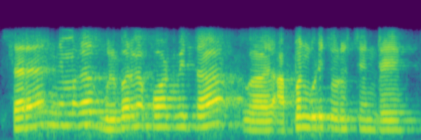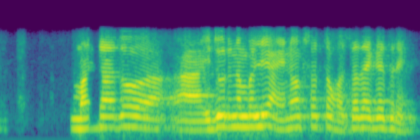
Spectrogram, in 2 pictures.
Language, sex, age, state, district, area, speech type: Kannada, male, 18-30, Karnataka, Gulbarga, urban, conversation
